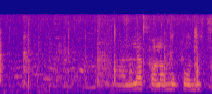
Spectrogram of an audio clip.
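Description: Thick tamarind curry bubbling and sizzling in a clay pot over a wood fire, with a coconut-shell ladle stirring and knocking against the pot. A voice joins in about a second in.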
